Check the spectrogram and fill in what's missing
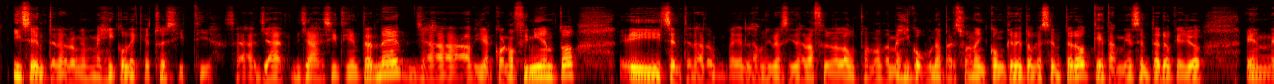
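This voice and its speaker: Guy in an interview, lowish voice, pauses and restarts a lot while he remembers stuff. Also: animated, darkish tone. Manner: reflective, with many restarts and hesitations. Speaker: philosopher guest. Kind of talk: conversational interview.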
